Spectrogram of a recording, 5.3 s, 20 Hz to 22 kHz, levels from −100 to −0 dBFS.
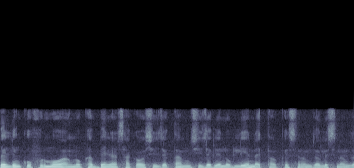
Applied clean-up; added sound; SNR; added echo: none; none; none; none.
